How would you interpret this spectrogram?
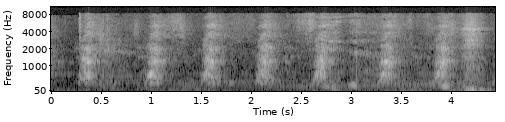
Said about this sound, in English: There was a dog. He had a bark.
